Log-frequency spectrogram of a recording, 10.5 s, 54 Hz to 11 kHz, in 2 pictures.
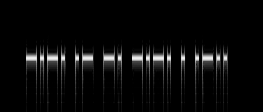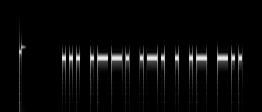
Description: Morse code, heard as a keyed tone, about 17 wpm, 700 Hz. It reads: CANCEL SPREAD
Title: Sentences from Top 1200 Words - New Word Drill - 17wpm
